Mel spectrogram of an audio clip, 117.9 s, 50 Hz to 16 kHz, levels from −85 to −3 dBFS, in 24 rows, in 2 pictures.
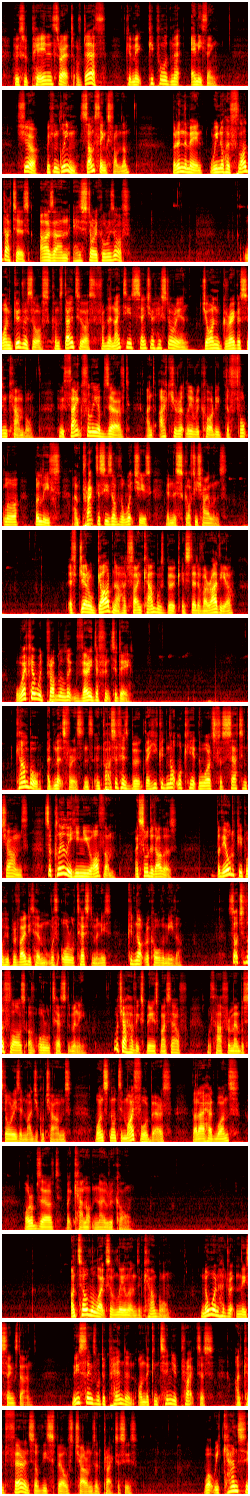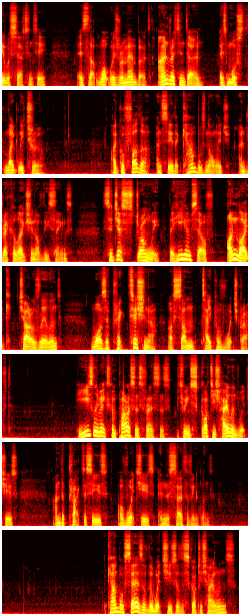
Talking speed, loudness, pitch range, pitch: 135 wpm, -21 LUFS, 80-130 Hz, 105 Hz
